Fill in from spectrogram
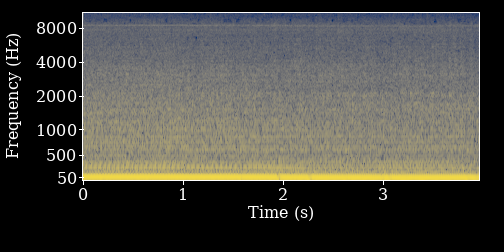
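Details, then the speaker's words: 1962 Ford F600 warming up, choke partly on, temp rising to 115, about a gallon of fuel added: deep steady idle with occasional brief stumble; slight misfire at idle, cause unknown. "misfiring a little bit i don't know what that's about"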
